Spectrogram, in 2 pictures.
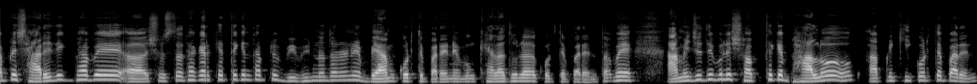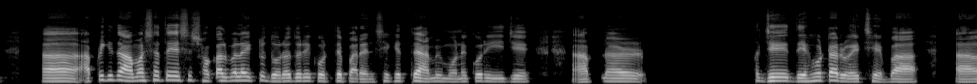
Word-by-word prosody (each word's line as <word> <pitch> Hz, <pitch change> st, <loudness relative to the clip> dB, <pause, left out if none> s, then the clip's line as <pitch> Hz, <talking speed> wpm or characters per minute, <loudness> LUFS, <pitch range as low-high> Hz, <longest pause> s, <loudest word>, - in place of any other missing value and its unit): আপনি 185 Hz, +5 st, +2 dB
শারীরিকভাবে 195 Hz, +9 st, +2 dB, 0.3 s
আ -, -, +4 dB, 0.2 s
সুস্থ 155 Hz, +2 st, -8 dB
থাকার 205 Hz, +1 st, +1 dB
ক্ষেত্রে 215 Hz, 0 st, -2 dB
কিন্তু 220 Hz, -1 st, -2 dB
আপনি 215 Hz, +1 st, -5 dB
বিভিন্ন 160 Hz, +2 st, -5 dB
ধরনের 195 Hz, +1 st, -2 dB
ব্যায়াম 135 Hz, +1 st, +6 dB
করতে 155 Hz, -1 st, +1 dB
পারেন। 130 Hz, 0 st, +1 dB
এবং 135 Hz, +1 st, -6 dB
খেলাধুলা 145 Hz, +2 st, +1 dB, 0.2 s
করতে 130 Hz, 0 st, -5 dB
পারেন। 110 Hz, -, -2 dB
তবে 170 Hz, +5 st, +1 dB, 0.5 s
আমি 160 Hz, +6 st, +3 dB
যদি 215 Hz, +1 st, -2 dB
বলি 235 Hz, 0 st, +2 dB
সবথেকে 175 Hz, +6 st, +2 dB, 0.2 s
ভালো 145 Hz, +5 st, +5 dB, 0.5 s
আপনি 160 Hz, +5 st, -7 dB
কি 180 Hz, -, -7 dB
করতে 190 Hz, +2 st, -2 dB
পারেন? 150 Hz, -6 st, +2 dB, 0.5 s
আ -, -, +3 dB, 0.4 s
আপনি -, -, -4 dB
কিন্তু 205 Hz, -1 st, +2 dB
আমার 180 Hz, +2 st, +1 dB
সাথে 205 Hz, -1 st, -2 dB
এসে 195 Hz, +2 st, -7 dB
সকালবেলা 175 Hz, +2 st, +1 dB
একটু 175 Hz, +3 st, -7 dB
দৌড়া-দৌড়ি 155 Hz, +2 st, 0 dB
করতে 150 Hz, +1 st, +1 dB
পারেন। 130 Hz, -3 st, -1 dB
সেক্ষেত্রে 155 Hz, +1 st, -2 dB
আমি 145 Hz, +2 st, -4 dB
মনে 135 Hz, +1 st, -5 dB
করি 155 Hz, -1 st, +1 dB, 0.2 s
যে 135 Hz, -, -1 dB, 0.7 s
আপনার 140 Hz, +3 st, -2 dB, 1.5 s
যে 165 Hz, -, +7 dB, 0.2 s
দেহটা 175 Hz, +5 st, +3 dB
রয়েছে 135 Hz, +2 st, -1 dB, 0.2 s
বা 130 Hz, -2 st, +3 dB, 0.6 s
আ -, -, +2 dB
160 Hz, 150 wpm, -23 LUFS, 145-190 Hz, 1.5 s, যে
